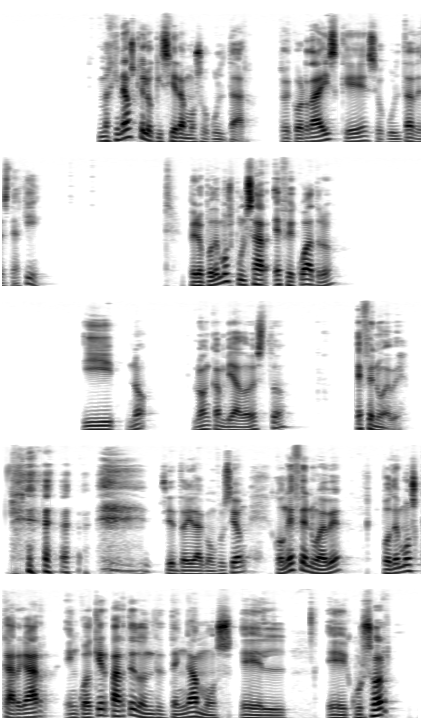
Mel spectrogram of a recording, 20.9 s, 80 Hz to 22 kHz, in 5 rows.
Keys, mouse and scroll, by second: 2.8 click, 4.9 click, 7.4 F4, 11.5 F4.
